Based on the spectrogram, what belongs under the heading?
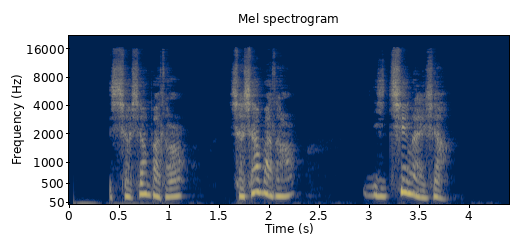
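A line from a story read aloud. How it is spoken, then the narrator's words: Soft call. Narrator (Chinese): 他在厕所里轻声的喊道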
